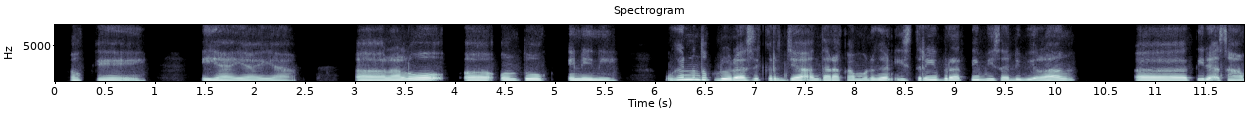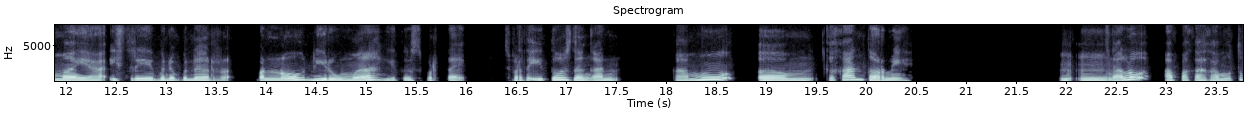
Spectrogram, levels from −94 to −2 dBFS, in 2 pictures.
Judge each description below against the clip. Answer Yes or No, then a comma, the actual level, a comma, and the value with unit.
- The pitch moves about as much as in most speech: Yes, average, 3.7 semitones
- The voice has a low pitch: No, medium, 185 Hz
